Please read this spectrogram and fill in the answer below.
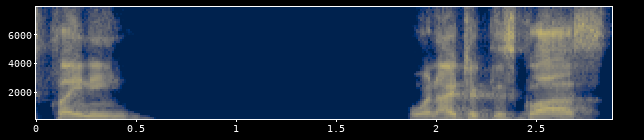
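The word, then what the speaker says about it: Kleene: after Steven clany so notice the way I'm pronouncing it it's not clean it's clany when I took this class the professor pronounced it clean and so I'd been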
